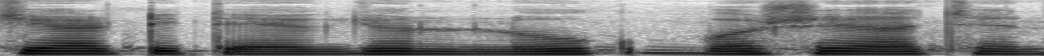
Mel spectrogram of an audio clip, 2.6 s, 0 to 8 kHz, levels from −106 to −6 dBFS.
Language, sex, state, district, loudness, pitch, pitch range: Bengali, male, Assam, Hailakandi, -15 LUFS, 135 Hz, 125-140 Hz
